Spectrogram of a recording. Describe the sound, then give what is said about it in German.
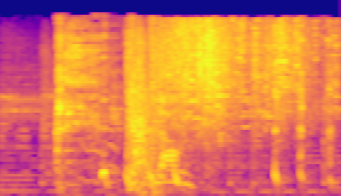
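A window and its frame fall into a building with a loud burst of shattering glass and huge noise, followed by scattered tinkling shards and smaller clatters as debris settles. “Das Fenster fällt samt dem Rahmen ins Gebäude rein und macht riesengroßen Lärm.”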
